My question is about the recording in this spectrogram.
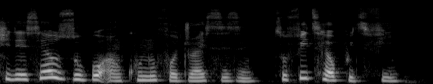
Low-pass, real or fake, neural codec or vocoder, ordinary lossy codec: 14.4 kHz; real; none; none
